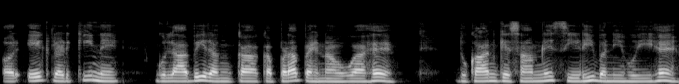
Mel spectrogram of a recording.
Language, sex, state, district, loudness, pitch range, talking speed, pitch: Hindi, male, Chhattisgarh, Bastar, -16 LUFS, 145-170 Hz, 160 wpm, 150 Hz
